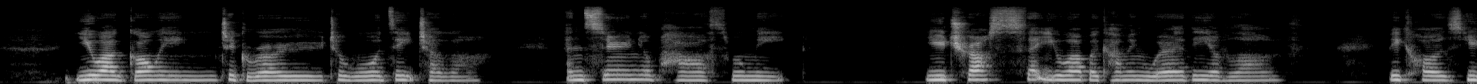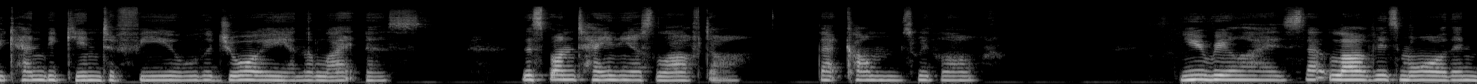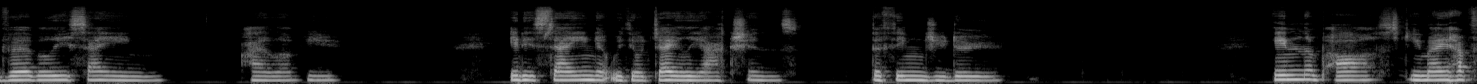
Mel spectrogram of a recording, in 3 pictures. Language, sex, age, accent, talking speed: English, female, 20-39, Australian, 95 wpm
